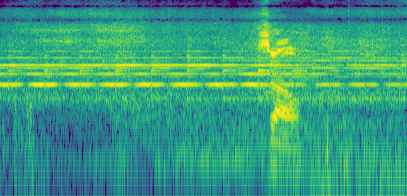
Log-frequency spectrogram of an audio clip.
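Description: A train at the Barron Avenue railroad crossing, with steady rumble and tonal lines like a horn or crossing bell, a short rising squeal near the middle, and a brief spoken word.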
